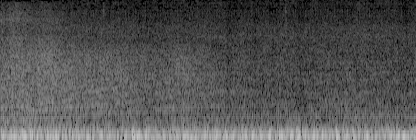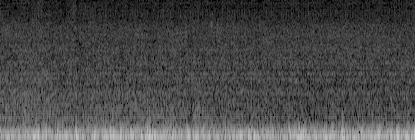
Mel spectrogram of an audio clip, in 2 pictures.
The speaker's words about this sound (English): I like the sound of the plane's engine.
